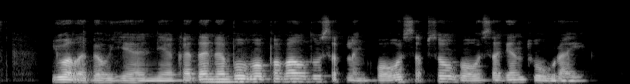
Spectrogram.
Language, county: Lithuanian, Vilnius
